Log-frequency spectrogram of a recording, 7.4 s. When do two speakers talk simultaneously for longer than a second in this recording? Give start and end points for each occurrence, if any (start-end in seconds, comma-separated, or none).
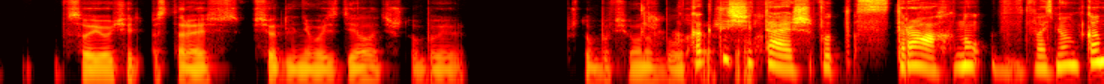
none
